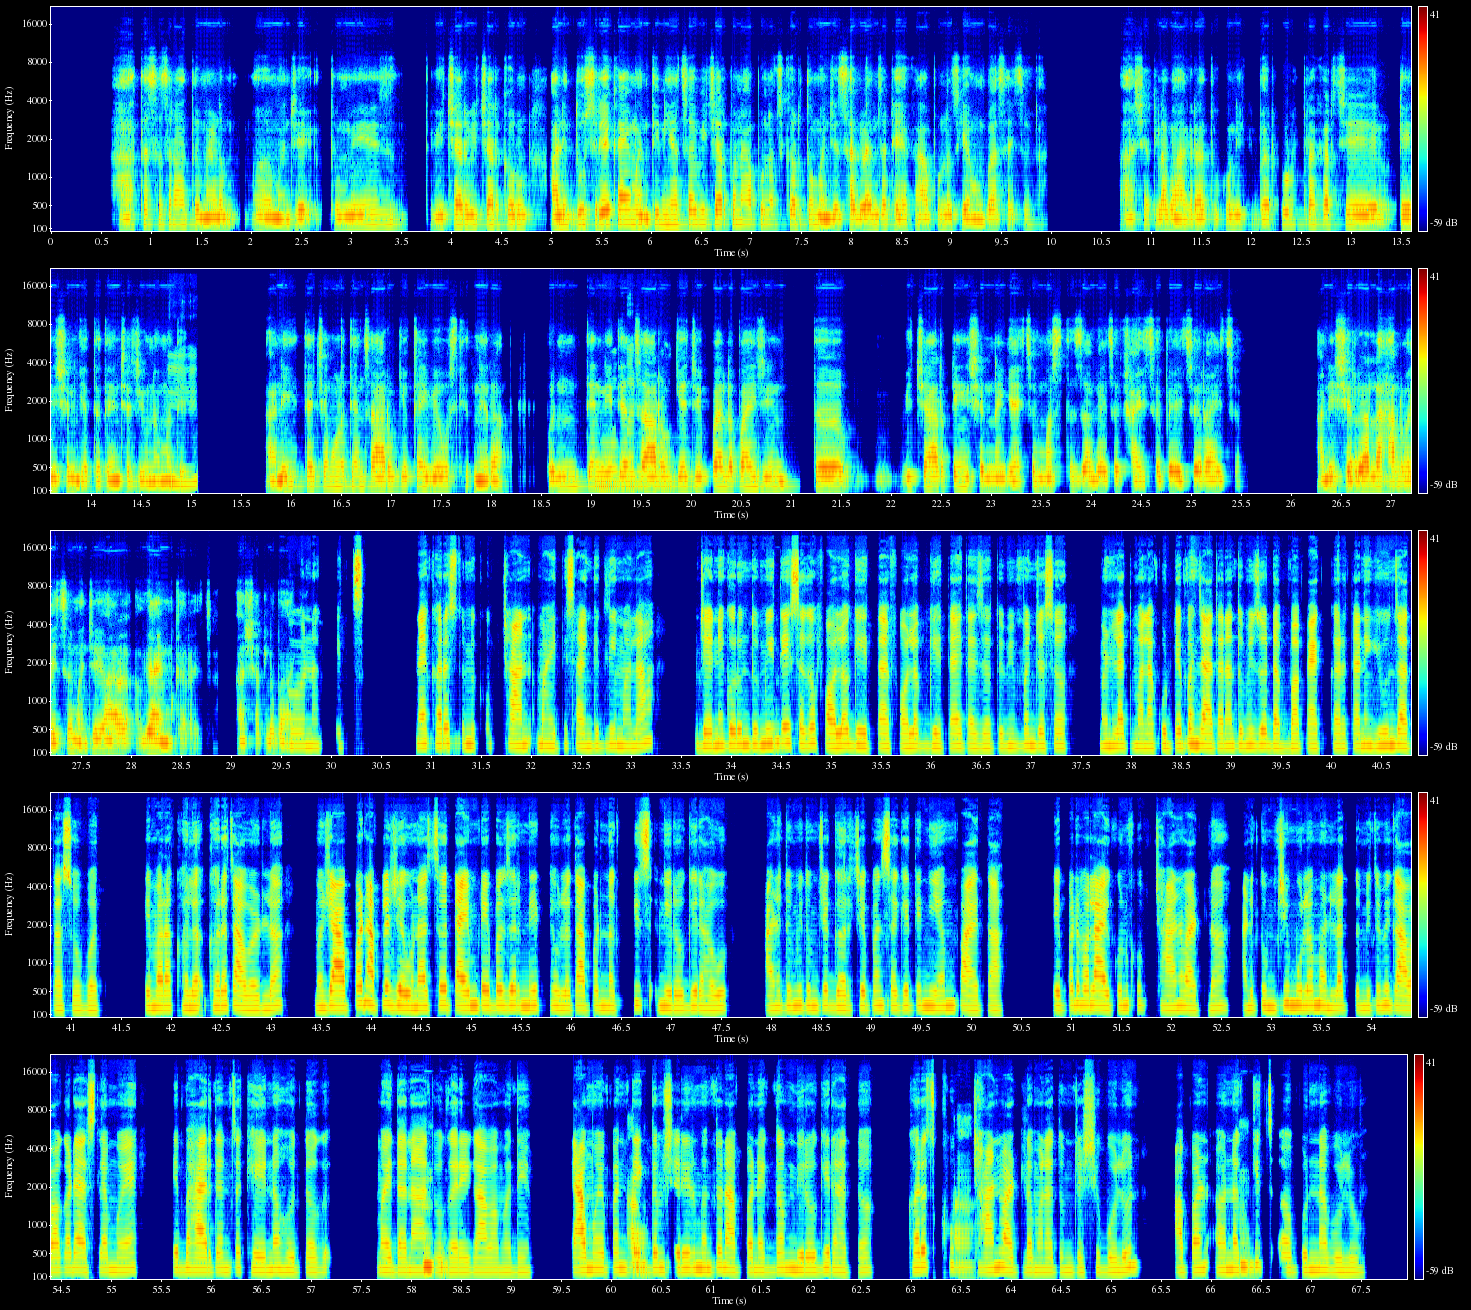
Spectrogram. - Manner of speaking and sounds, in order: tapping; other noise
- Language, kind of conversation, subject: Marathi, podcast, कुटुंबात निरोगी सवयी कशा रुजवता?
